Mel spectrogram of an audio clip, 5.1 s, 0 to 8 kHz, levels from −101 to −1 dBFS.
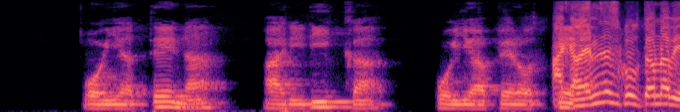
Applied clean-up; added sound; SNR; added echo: neural mask model Resemble Enhance denoiser.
